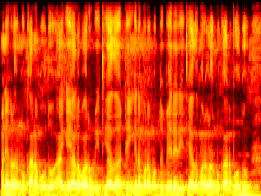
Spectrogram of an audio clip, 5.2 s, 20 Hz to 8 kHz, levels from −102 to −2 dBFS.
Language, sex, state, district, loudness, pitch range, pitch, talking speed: Kannada, male, Karnataka, Koppal, -16 LUFS, 120-125 Hz, 125 Hz, 135 wpm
